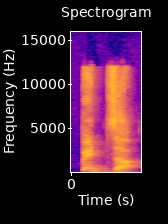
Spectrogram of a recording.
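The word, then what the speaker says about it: pizza: पिझ्झा आणि हे जे पिझ्झा बोलतो ना आपण त्याच पण प्रोनन्सिएशन कस आहे माहिती का पिझ्झा पिझ्झा पिझ्झा ट येत त्यामध्ये ओके पिझ्झा ओके यावरती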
